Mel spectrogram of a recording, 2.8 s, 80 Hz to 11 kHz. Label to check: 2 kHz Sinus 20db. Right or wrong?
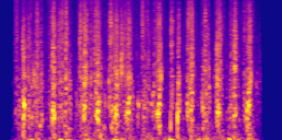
Wrong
